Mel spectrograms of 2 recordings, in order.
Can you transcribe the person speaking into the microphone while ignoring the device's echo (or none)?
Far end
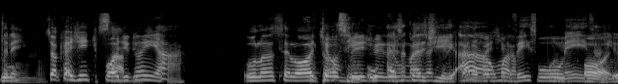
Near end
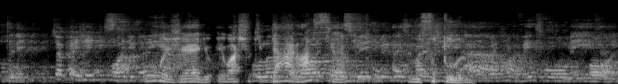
O Rogério, eu acho que dará certo no futuro.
